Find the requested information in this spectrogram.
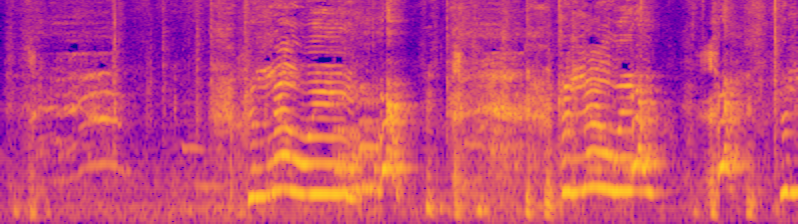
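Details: Neechee, a jealous dog who cannot stand anyone paying attention to another dog, gives drawn-out wavering howl-whines that rise and fall, in two long bursts, over people's voices calling and praising another dog.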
